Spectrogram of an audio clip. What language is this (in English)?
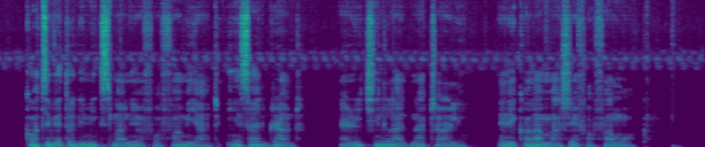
Nigerian Pidgin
